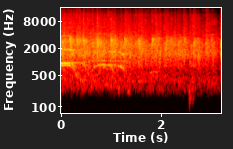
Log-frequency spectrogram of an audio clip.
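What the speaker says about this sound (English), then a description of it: "give Amy and the steering committee and Kimberly and everyone a round of applause" An audience at a She the People event applauds the steering committee, a steady wash of clapping sustained and fairly distant throughout, with no voices above it.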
